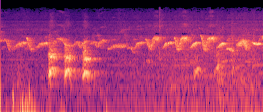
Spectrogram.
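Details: Caged Chinese hwamei singing rapid looping whistled notes, rising and falling slurs strung together at a fast pace, with a few louder lower notes early on.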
